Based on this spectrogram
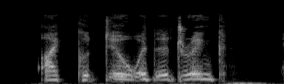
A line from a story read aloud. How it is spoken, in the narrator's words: he said hoarsely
